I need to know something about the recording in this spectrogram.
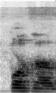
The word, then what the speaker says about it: Borger: Borger with a hard G.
